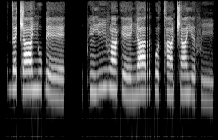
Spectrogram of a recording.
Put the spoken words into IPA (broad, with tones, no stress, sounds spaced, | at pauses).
d ɛ˦˨ t͡ʃ aː˦ ɲ u˦ ɓ eː˨ | pʰ ĩ˨ j iː˦ v ã˦ k eː˨ ɲ aː˦ r p ʊ˦ tʰ ã˦ t͡ʃ ã˦ j ɪ˨ f i˨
